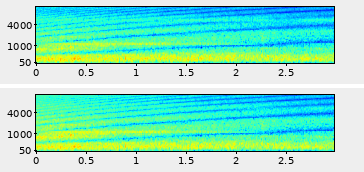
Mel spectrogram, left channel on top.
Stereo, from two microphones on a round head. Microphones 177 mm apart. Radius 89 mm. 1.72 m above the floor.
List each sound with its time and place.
0.0 s a vehicle: 40° right (ahead or behind); by 3.0 s 20° right (ahead or behind)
